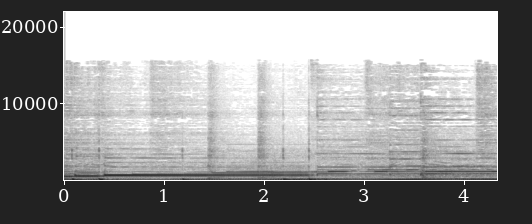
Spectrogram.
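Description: Live jam band amplified through a PA: a lead line held in long notes that step in pitch, over electric bass and drum kit hits.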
